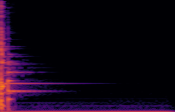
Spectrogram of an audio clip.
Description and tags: Striking an empty can of peanuts.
